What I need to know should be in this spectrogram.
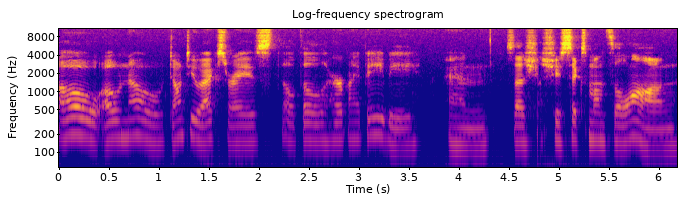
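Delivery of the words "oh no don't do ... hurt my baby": mock-sweet voice, higher pitch and slower. Speaker retells what an elderly woman said, imitating someone speaking sweetly. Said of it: "she just very sweetly says".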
